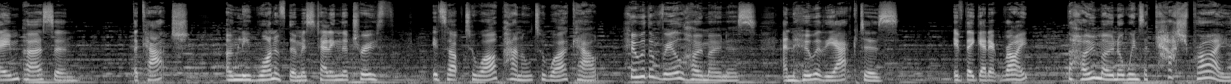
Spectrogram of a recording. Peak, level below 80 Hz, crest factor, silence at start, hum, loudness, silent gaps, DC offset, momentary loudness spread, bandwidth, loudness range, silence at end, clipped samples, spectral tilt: 0 dBFS; -40 dBFS; 18 dB; 0 s; none; -16 LUFS; none; under 0.1%; 10 LU; over 20 kHz; 2 LU; 0 s; under 0.1%; -3 dB/octave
